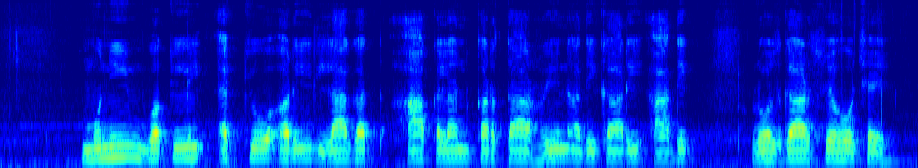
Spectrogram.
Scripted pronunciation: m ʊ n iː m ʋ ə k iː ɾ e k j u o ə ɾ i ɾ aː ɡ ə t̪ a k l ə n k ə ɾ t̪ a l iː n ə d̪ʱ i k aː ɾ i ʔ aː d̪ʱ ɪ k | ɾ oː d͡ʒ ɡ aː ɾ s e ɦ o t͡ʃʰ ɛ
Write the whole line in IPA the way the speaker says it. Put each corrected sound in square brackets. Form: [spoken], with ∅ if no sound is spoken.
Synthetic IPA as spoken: m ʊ n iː m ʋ ə k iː [l] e k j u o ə ɾ i [l] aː ɡ ə t̪ a k l ə n k ə ɾ t̪ a [ɾ] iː n ə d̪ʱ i k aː ɾ i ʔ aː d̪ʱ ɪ k | ɾ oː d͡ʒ ɡ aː ɾ s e ɦ o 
